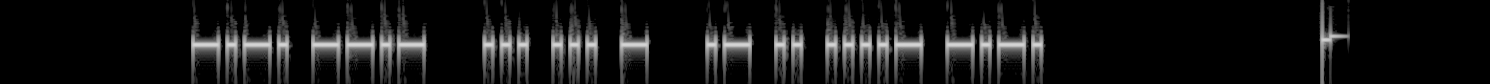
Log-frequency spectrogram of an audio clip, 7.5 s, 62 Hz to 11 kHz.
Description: Morse code, heard as a keyed tone, about 28 wpm, 700 Hz. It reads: CQ SST AI4C
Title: K1USN SST QSO Practice - 28wpm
